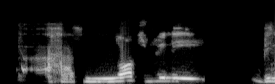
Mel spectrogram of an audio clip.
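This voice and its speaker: A man speaks with a dark, mellow tone. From Nigeria. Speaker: caller. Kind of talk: call-in opinion. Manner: hesitant, many fillers.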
